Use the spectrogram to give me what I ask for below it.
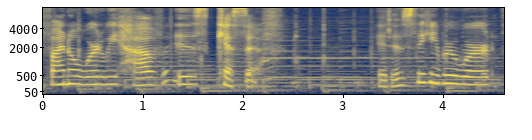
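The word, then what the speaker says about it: כסף: the fifth and final word we have is kessef it is the Hebrew word for silver we spell kessef with the following letters of cough and final pay kesef okay kids it's time to review the words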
